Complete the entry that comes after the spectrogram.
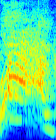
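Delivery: a sudden very high yelp of delight; imitated delighted cry. John's ghost face cries out in glee at the film. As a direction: shriek "Ah!" way up high like a laughing ghost.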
